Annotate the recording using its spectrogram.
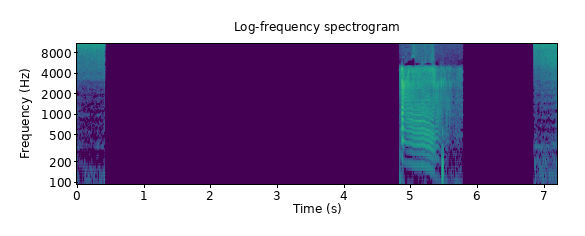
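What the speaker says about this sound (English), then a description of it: "Fart." A single fart sound, loud and close, with a buzzy tone lasting about a second, set between stretches of silence.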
